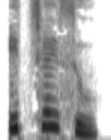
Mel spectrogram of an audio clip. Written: ಇಚ್ಚಯಿಸು

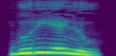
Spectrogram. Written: ಕರಿಯಾಲೆ

